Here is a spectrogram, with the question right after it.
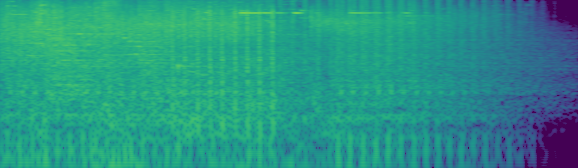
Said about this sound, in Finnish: Räjähdysten aiheuttamat efektit pölypilvineen ovat ulottuneet heihin asti tuumaan, että tästä voi tulla palautetta.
